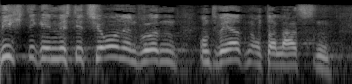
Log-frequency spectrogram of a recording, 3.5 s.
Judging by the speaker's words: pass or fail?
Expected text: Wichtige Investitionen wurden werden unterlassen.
fail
